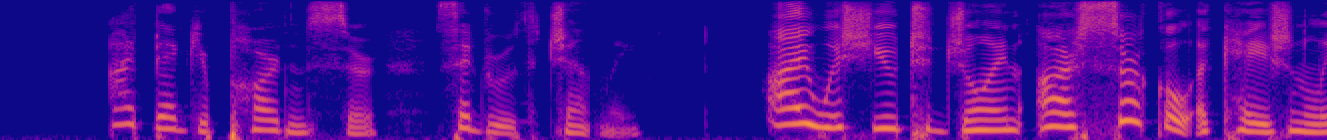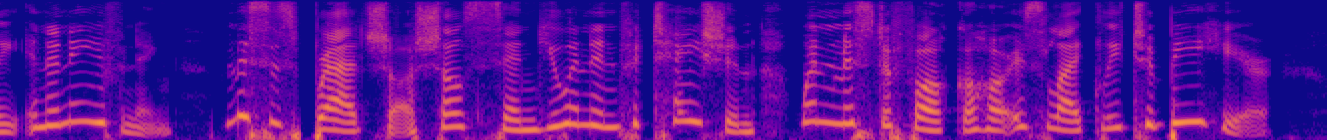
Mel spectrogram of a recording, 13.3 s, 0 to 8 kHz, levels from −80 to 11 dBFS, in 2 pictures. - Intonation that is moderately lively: No, wide, 8.2 semitones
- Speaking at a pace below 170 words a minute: Yes, average, 155 wpm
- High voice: Yes, very high, 255 Hz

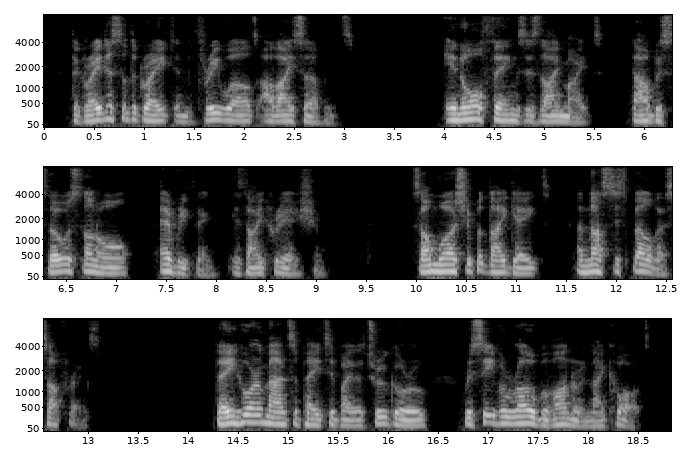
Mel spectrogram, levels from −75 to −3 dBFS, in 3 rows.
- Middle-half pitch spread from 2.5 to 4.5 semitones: Yes, average, 4.2 semitones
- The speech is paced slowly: No, average, 165 wpm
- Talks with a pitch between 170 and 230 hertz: No, low, 115 Hz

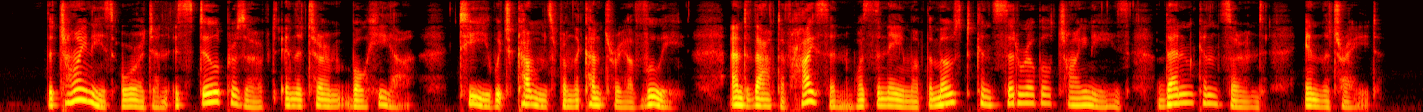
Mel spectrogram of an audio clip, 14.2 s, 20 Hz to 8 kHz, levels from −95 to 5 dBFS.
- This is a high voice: No, low, 135 Hz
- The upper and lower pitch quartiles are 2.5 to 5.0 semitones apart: No, wide, 5.4 semitones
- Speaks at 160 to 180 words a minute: No, average, 150 wpm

